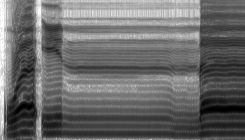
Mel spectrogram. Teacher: munfasil artinya terpisah Jaiz itu boleh Mad panjang maka di sini nanya dipanjangkan sepanjang empat harakat atau lima harakat wa inna setelah pertama menahan Nun n ya kemudian nanya dipanjangkan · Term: Mad Jaiz munfasil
